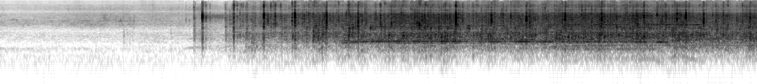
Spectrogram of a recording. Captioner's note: cheers, applause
